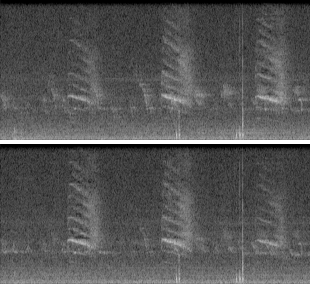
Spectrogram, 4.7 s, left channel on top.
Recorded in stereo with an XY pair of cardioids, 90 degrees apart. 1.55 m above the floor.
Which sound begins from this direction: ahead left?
Knocking, at 0.2 s.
